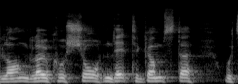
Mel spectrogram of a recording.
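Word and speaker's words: Gloucester: you're the first one it's not pronounced how it's spelled it's pronounced gster don't know why I guess cuz it's too long local shortened it to gster which sounds like a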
